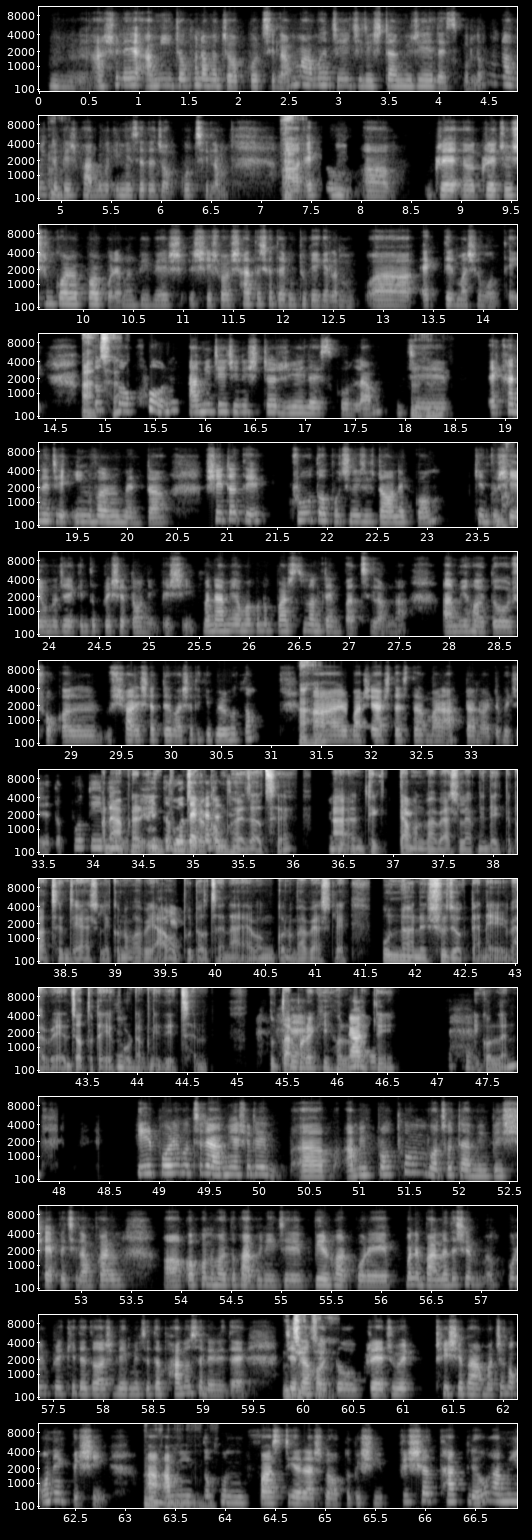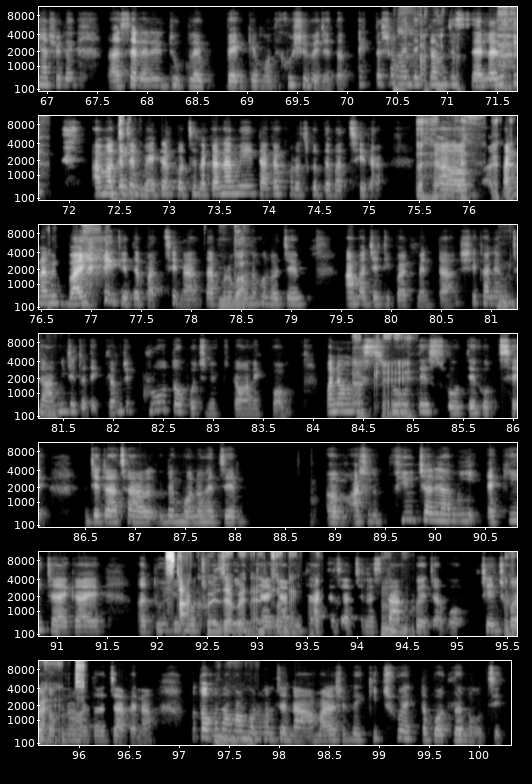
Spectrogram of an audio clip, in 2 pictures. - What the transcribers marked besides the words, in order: in English: "রিয়ালাইজ"; other background noise; in English: "রিয়ালাইজ"; in English: "এনভায়রনমেন্ট"; in English: "গ্রোথ অপরচুনিটি"; laughing while speaking: "তো"; "প্রেশার" said as "প্রিশার"; laughing while speaking: "স্যালারি"; chuckle; laughing while speaking: "বাইরেই"; chuckle; in English: "গ্রোথ অপরচুনিটি"
- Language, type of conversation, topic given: Bengali, podcast, চাকরি ছেড়ে দেওয়ার আগে সিদ্ধান্তটা যাচাই করে দেখার কী কী উপায় আছে?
